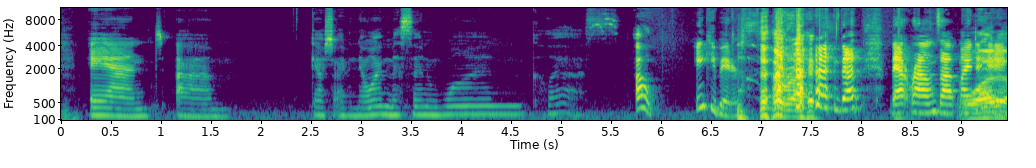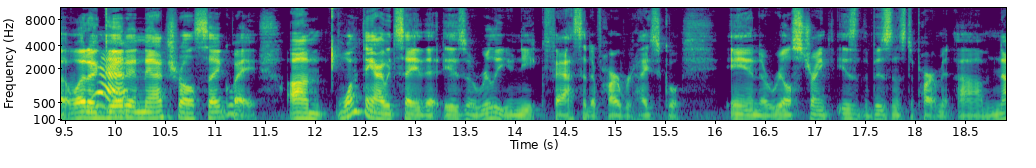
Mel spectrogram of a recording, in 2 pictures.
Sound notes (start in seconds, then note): 6.8 all laughing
